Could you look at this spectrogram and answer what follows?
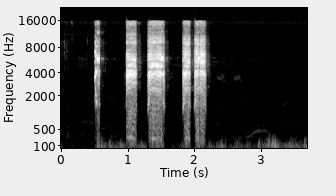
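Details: A pet black francolin that roams free yet stays loyal to its owner gives a harsh, grating phrase of five rasping notes, the middle ones longer, all in under two seconds. Otherwise quiet.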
